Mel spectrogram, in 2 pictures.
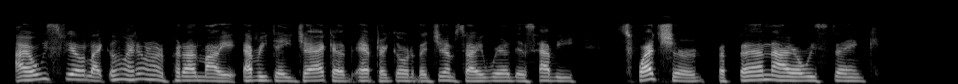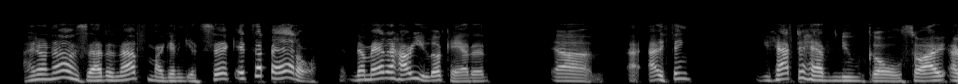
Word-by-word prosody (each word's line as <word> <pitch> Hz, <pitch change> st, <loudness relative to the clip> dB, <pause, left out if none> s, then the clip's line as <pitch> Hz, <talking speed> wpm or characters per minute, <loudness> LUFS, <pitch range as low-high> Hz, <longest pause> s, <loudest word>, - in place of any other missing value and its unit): I 195 Hz, +3 st, +4 dB
always 235 Hz, +4 st, -2 dB
feel 225 Hz, -3 st, 0 dB
like, 180 Hz, +1 st, -2 dB
"Ooh, 225 Hz, +3 st, -3 dB
I 210 Hz, -2 st, 0 dB
don't 245 Hz, -1 st, -4 dB
wanna 210 Hz, -4 st, -3 dB
put 185 Hz, +8 st, -6 dB
on 185 Hz, 0 st, +3 dB
my 165 Hz, -4 st, 0 dB
everyday 180 Hz, -2 st, -1 dB
jacket 170 Hz, +1 st, 0 dB
after 170 Hz, -2 st, 0 dB
I 155 Hz, -, -3 dB
go 165 Hz, +2 st, -4 dB
to 160 Hz, -, -11 dB
the 155 Hz, 0 st, -5 dB
gym," 180 Hz, +5 st, -4 dB
so 155 Hz, +3 st, -2 dB
I 155 Hz, 0 st, +1 dB
wear 170 Hz, 0 st, -4 dB
this 155 Hz, -5 st, -6 dB
heavy 165 Hz, -5 st, -2 dB, 0.4 s
sweatshirt. 175 Hz, -8 st, +2 dB, 0.2 s
But 160 Hz, -, -2 dB
then 205 Hz, +3 st, +2 dB
I 185 Hz, -2 st, +5 dB
always 175 Hz, -5 st, -2 dB
think 170 Hz, -5 st, -6 dB, 1.0 s
"I 205 Hz, -, -5 dB
dunno. 275 Hz, +6 st, +2 dB
Is 225 Hz, -, -5 dB
that 180 Hz, +1 st, +3 dB
enough? 205 Hz, +9 st, +2 dB
Am 205 Hz, -, -8 dB
I 165 Hz, -, -1 dB
gonna 160 Hz, 0 st, -4 dB
get 150 Hz, -5 st, -8 dB
sick?" 245 Hz, -, 0 dB
It's 275 Hz, +2 st, -1 dB
a 390 Hz, -, +6 dB
battle. 290 Hz, +1 st, +1 dB, 0.3 s
No 210 Hz, +2 st, +1 dB
matter 275 Hz, +5 st, +5 dB
how 235 Hz, -3 st, +5 dB
you 265 Hz, -9 st, -1 dB
look 195 Hz, -1 st, +1 dB
at 145 Hz, +1 st, -1 dB
it. 155 Hz, +1 st, -4 dB, 0.7 s
Um, 160 Hz, -2 st, 0 dB, 0.2 s
I 420 Hz, -, -5 dB
I 215 Hz, -, +2 dB
think 260 Hz, +3 st, -6 dB, 0.6 s
you 180 Hz, 0 st, -13 dB
have 245 Hz, +6 st, +5 dB
to 300 Hz, -, 0 dB
have 195 Hz, -8 st, +3 dB
new 175 Hz, -1 st, -4 dB
goals. 150 Hz, -4 st, -1 dB
So, 170 Hz, -, 0 dB
I 180 Hz, +3 st, +6 dB
I 175 Hz, -, +3 dB
180 Hz, 195 wpm, -25 LUFS, 160-215 Hz, 1.0 s, a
